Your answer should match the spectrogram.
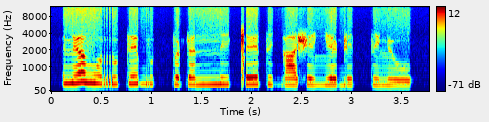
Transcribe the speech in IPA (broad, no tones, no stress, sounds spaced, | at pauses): lʲ a v o r u t e b u tː ʌ ʈ ɛ nː i ǀ e t i ɡ a ʃ e ʎ e ɖ i tː i lʲ u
